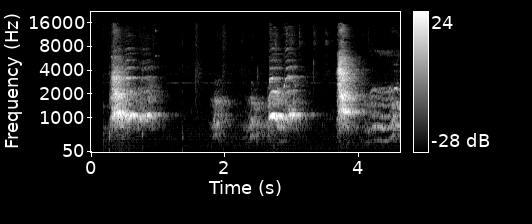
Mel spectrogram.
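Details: Chesster, a pet Papillon dog that barks at everything, gives three sharp, high-pitched barks about a second apart. Each one is a bright yelp with a short trailing whine.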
